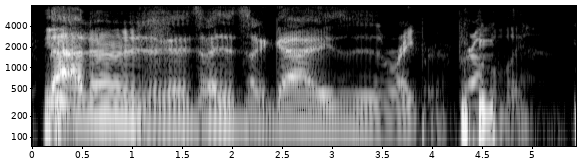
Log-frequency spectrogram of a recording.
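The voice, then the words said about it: Bellowing impression of a friend. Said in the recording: “Good Rory impression ... No, it wasn't good. ... that bellowing voice”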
